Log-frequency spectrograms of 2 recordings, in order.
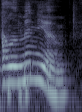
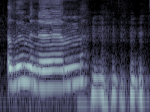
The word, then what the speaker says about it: aluminium: Like, and then aluminium. Well, it's fucking spelt with an I-U-M. You say the I. You don't go aluminum. Where's the I in aluminum?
